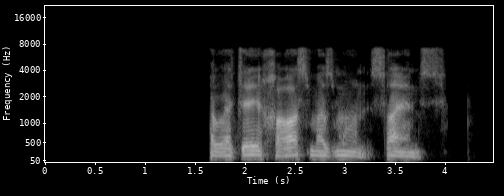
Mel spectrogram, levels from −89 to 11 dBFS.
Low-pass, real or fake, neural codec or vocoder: 7.2 kHz; fake; codec, 24 kHz, 6 kbps, HILCodec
